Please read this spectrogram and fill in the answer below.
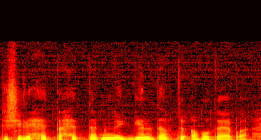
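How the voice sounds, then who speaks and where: Here a woman speaks with an Egyptian accent. Her tone is dark and mellow. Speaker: cooking channel host. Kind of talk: cooking tutorial.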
